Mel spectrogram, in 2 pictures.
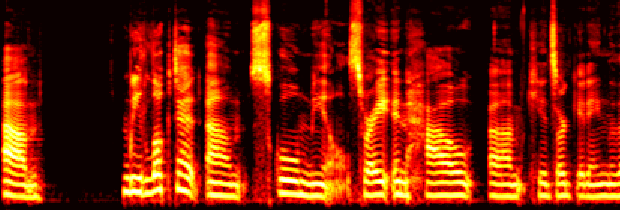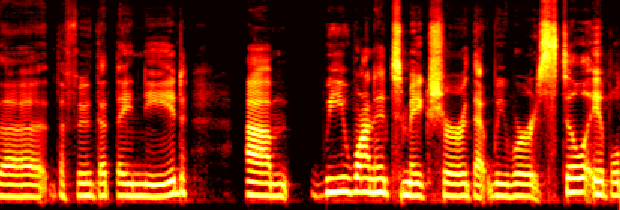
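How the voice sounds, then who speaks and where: A woman with a plain, everyday voice speaks at a fairly slow pace in a fairly low pitch and fairly even intonation, in a dry, close sound with no echo on a very clean recording with a silent background. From US, Mexican-American family. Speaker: county government executive. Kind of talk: interview.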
